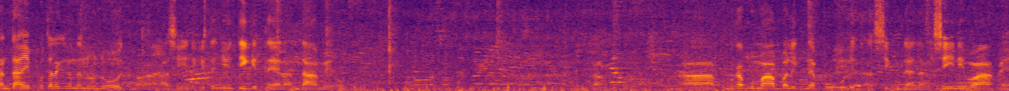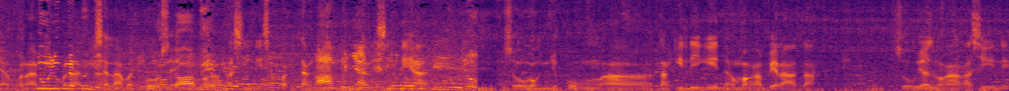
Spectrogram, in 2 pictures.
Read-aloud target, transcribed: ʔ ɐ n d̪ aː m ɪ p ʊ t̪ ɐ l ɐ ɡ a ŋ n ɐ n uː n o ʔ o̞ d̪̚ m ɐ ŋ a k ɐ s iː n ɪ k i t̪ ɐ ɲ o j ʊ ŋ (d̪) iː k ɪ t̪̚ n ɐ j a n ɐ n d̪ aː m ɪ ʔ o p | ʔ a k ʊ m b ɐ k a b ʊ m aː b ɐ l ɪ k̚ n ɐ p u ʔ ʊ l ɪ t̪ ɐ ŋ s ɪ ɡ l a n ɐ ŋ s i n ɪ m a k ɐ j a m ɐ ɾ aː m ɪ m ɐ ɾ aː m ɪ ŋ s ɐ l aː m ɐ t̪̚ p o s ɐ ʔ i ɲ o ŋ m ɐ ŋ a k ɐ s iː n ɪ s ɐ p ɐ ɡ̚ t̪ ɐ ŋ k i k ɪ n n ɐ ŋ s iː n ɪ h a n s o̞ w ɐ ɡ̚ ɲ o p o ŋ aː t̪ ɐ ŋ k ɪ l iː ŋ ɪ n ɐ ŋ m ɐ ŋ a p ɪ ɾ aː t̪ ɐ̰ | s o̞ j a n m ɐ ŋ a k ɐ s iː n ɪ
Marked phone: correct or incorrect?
incorrect: t̪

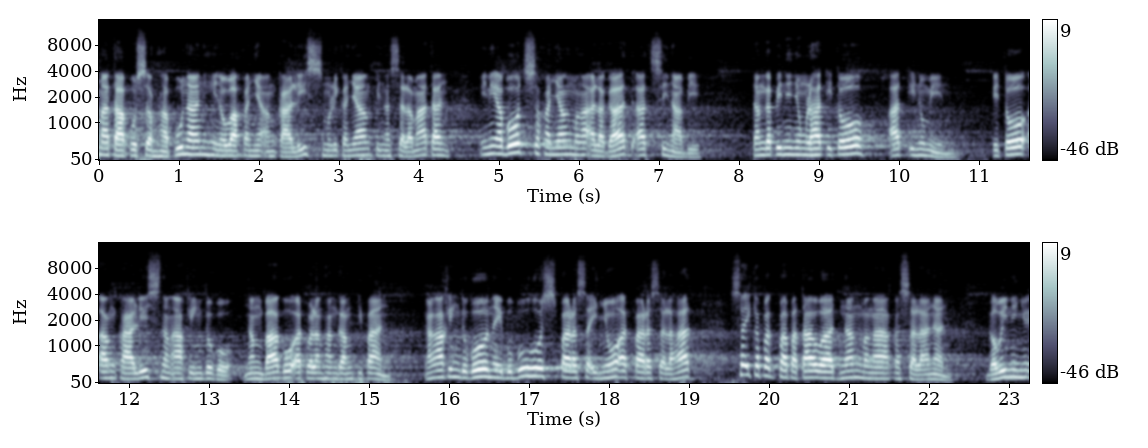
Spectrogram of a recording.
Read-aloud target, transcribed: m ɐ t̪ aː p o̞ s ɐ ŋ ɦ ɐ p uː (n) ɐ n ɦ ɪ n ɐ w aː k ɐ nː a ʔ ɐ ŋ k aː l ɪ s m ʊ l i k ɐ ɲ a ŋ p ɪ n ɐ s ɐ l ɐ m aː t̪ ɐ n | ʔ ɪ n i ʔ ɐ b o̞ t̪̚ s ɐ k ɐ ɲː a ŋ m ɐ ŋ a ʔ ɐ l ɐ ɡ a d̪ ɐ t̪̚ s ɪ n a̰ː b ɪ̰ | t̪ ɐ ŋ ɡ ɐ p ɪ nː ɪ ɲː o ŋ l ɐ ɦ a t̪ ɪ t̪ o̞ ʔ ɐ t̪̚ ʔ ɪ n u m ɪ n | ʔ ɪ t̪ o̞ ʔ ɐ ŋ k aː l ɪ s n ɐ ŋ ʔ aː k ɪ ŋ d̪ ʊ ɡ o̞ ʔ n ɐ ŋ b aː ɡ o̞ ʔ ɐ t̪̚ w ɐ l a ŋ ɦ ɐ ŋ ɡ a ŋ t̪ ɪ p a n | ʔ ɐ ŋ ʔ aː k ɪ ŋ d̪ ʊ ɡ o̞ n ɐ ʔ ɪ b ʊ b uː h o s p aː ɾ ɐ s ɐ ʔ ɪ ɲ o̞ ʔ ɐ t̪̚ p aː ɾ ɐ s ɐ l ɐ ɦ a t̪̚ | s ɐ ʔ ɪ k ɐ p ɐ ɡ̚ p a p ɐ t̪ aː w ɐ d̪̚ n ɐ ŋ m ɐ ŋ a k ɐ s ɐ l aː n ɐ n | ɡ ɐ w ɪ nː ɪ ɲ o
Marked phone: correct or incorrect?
correct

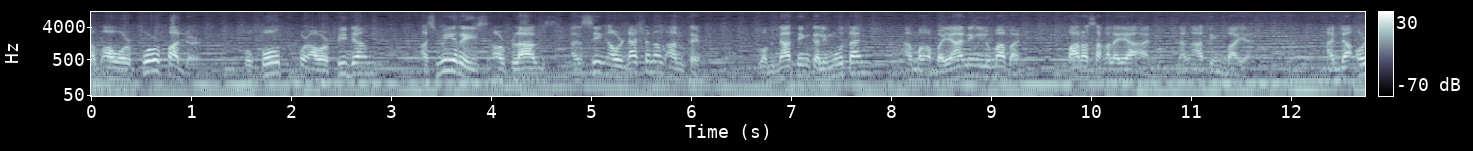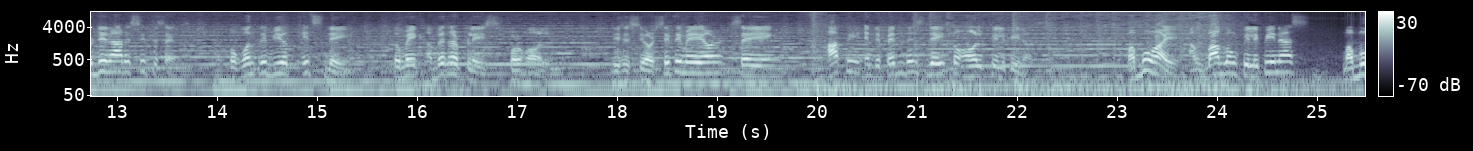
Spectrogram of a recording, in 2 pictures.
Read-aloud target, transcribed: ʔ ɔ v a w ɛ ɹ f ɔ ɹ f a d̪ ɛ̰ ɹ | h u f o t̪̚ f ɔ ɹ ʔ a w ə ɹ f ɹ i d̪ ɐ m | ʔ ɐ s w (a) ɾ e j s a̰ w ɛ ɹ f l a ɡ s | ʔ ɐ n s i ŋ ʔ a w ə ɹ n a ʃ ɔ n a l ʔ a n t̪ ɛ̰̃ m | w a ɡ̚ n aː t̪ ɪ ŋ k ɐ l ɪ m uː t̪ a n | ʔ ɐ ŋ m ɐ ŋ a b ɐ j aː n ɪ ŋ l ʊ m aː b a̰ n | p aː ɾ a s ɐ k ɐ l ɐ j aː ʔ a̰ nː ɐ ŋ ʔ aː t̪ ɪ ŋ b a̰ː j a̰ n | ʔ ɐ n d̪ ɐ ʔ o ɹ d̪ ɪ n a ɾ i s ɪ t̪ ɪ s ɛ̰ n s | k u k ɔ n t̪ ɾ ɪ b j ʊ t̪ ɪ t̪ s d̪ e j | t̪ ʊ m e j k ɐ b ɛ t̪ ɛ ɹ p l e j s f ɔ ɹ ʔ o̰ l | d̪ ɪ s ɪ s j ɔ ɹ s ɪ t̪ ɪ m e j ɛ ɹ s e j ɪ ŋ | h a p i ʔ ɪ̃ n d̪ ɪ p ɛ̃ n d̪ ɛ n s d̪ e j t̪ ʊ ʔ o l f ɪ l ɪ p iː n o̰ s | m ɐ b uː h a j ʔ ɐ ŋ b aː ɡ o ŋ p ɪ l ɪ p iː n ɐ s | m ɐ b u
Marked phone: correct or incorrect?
incorrect: i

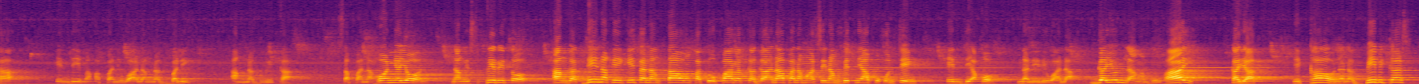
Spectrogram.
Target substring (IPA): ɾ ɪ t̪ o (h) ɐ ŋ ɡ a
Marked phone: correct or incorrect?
correct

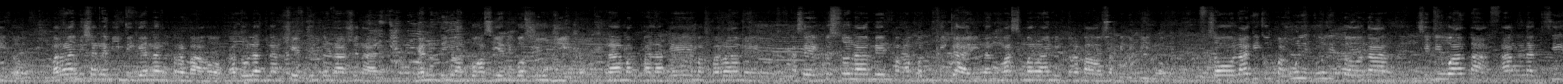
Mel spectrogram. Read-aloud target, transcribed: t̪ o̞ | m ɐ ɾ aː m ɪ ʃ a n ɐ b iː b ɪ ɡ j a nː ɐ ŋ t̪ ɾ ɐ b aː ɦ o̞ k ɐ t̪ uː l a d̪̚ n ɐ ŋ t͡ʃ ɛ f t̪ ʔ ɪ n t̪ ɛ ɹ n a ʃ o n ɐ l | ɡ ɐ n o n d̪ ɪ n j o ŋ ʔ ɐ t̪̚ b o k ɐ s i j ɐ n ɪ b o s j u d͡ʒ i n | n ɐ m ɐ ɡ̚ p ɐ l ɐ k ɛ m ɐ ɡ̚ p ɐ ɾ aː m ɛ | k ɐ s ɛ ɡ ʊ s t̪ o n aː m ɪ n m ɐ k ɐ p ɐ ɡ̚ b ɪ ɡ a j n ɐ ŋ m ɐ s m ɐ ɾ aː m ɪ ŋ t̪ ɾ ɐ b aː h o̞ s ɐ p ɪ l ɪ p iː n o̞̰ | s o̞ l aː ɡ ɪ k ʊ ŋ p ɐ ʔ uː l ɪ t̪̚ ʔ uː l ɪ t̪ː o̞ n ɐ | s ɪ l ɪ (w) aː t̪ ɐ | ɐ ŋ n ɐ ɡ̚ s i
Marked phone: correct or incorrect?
correct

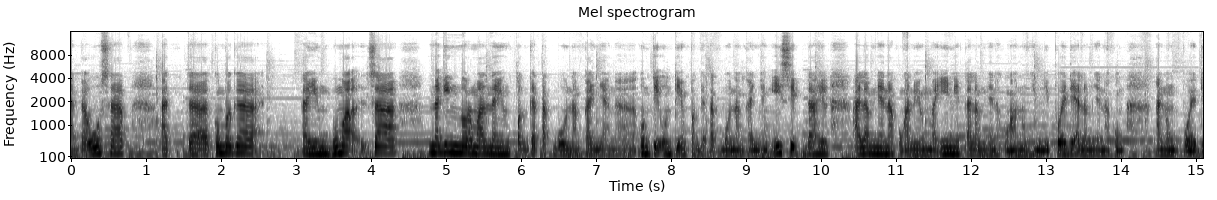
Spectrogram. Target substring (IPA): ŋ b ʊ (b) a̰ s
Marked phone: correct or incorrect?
incorrect: m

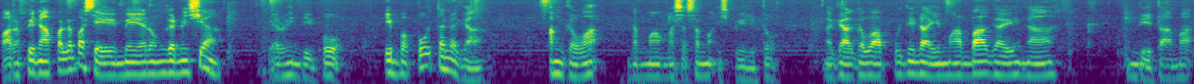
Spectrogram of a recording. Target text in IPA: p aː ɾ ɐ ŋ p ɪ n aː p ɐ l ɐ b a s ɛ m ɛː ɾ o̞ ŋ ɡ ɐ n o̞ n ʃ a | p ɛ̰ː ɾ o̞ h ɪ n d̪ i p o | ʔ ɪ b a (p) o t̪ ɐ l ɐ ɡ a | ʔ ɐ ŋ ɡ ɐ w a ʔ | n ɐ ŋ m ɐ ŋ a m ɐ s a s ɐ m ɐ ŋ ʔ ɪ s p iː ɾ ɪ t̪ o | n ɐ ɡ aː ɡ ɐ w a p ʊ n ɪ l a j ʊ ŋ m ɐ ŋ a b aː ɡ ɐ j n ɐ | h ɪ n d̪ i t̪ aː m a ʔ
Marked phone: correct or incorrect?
correct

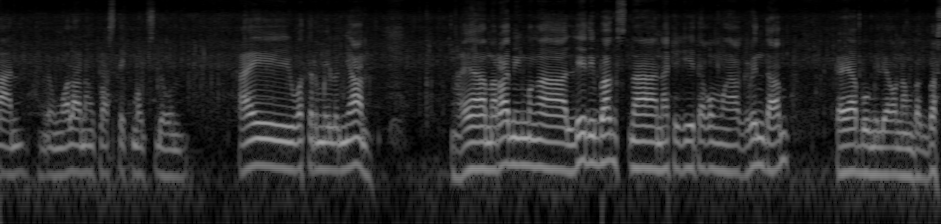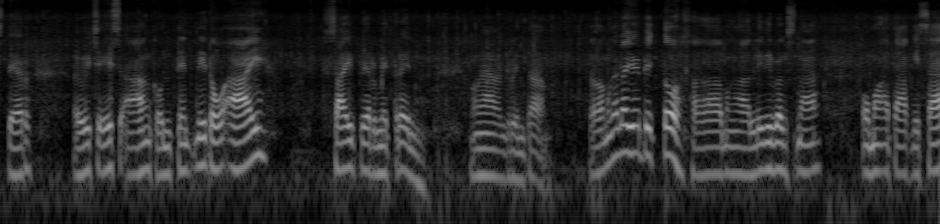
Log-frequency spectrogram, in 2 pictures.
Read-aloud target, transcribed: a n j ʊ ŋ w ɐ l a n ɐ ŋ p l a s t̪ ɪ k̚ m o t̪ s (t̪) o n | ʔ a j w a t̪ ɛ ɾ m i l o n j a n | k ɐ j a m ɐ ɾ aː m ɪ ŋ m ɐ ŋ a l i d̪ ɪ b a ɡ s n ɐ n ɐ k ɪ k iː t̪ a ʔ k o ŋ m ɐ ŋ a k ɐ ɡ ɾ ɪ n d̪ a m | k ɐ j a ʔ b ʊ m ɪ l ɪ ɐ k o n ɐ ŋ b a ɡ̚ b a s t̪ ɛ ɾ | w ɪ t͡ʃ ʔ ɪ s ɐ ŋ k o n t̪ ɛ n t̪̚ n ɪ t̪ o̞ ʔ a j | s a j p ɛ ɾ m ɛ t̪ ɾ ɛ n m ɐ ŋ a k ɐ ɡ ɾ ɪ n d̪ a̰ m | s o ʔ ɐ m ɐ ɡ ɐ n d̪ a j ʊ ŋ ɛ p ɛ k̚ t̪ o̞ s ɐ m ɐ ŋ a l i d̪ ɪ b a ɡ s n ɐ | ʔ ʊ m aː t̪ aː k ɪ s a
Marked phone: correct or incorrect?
incorrect: d̪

